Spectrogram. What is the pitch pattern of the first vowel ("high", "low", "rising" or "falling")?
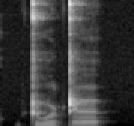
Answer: high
